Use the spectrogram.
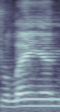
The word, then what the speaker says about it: R'lyeh: Listen, it's Relayan. It's hard for our human tongues to pronounce.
